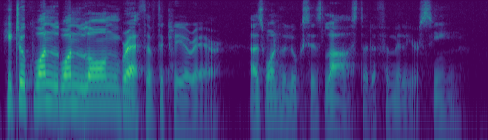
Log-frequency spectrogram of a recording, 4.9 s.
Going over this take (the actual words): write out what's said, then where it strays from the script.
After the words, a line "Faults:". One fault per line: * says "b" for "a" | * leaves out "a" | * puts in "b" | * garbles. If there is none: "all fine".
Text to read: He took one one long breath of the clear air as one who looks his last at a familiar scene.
He took one one long breath of the clear air as one who looks his last at a familiar scene.
Faults:
all fine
